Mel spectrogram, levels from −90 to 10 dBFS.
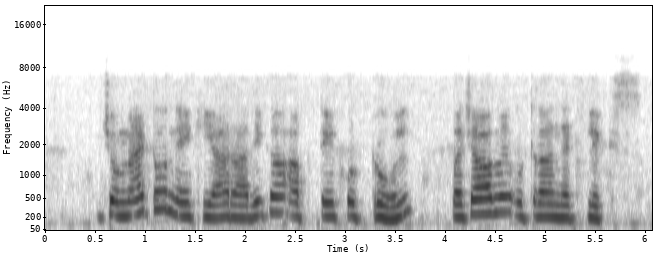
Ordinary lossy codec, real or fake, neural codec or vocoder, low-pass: Opus, 16 kbps; fake; codec, 16 kHz, 8 kbps, FreqCodec, smaller model; 7.2 kHz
